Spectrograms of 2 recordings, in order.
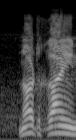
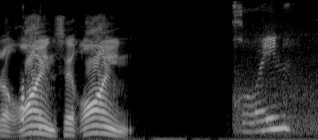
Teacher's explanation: Not ghain, it's ghoin. The oh sound should be there. It's a heavy letter.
